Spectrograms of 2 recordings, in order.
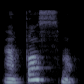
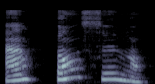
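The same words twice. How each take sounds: First: Said in the usual way. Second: "Un pansement" drawn out slowly, syllable by syllable, a bit louder; slow sounding out. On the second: Shown as a demonstration. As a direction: sound out "pansement" slowly for a child learning to read. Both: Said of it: "Tu lis le premier mot".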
